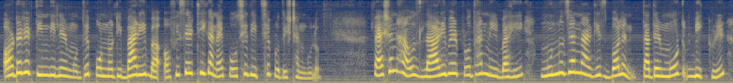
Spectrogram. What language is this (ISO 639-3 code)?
ben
